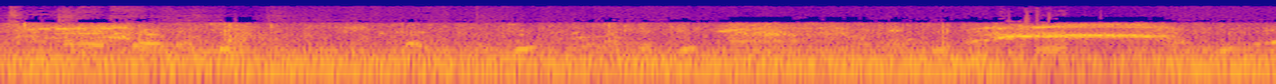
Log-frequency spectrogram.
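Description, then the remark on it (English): A small child wails in several drawn-out bursts from right behind the speaker's seat on a plane, over the steady low roar of the airplane cabin, with faint murmuring voices in the background. “Right behind my seat. Crying.”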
